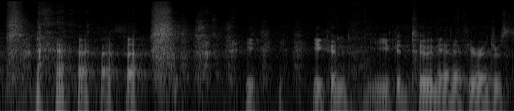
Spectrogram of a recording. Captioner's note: chuckles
